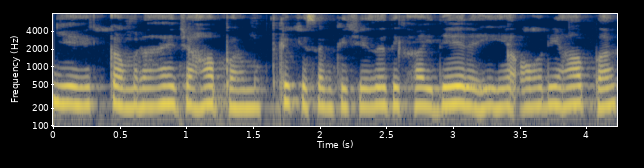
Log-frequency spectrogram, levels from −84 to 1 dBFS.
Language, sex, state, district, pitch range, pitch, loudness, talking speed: Hindi, female, Delhi, New Delhi, 215-230 Hz, 225 Hz, -15 LUFS, 240 wpm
